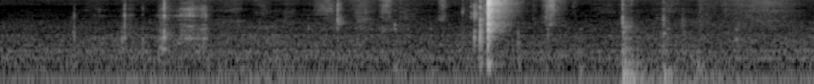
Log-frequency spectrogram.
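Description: Scissors or a blade cutting through a small plastic acrylic paint bottle, a few faint scrapes followed by one sharp crunching snip and a softer second snap, close in a quiet room.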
